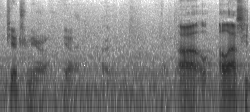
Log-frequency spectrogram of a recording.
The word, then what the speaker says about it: Pietroniro: know how to say it but would you pronounce your last name for him it's Petrino yeah uh I'll ask you just about you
